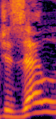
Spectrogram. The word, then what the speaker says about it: Giselle: It's got a soft G. It's not a je. It's not je. It is a je.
